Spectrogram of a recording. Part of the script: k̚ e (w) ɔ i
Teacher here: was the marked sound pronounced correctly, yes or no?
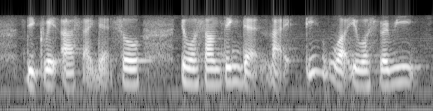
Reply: yes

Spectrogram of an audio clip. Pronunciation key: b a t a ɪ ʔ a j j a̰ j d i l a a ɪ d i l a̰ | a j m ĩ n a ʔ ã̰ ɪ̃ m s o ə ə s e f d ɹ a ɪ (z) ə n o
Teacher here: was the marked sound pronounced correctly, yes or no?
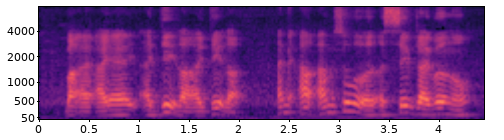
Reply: no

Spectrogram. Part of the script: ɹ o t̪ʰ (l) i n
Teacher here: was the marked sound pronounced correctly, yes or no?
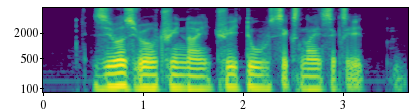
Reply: no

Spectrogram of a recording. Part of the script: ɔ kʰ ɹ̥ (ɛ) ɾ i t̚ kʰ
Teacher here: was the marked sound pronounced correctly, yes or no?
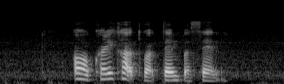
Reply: yes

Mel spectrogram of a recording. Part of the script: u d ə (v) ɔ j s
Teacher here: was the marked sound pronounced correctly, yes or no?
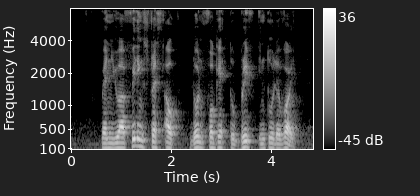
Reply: yes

